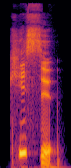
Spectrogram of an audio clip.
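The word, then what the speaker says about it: キス: But this word is rarely used, and in most contexts, kisu, the Japanese pronunciation of the English word kiss, is used, again, emphasizing the foreignness of the act itself.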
